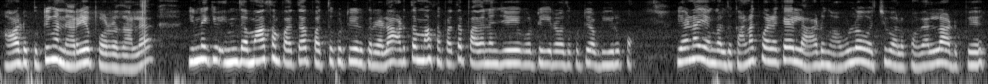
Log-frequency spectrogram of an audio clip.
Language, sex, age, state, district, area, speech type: Tamil, female, 30-45, Tamil Nadu, Mayiladuthurai, rural, spontaneous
